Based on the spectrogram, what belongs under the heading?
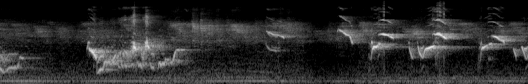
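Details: Kalimantan-origin white-rumped shama, a caged Bornean bird, giving a harsh warbled phrase then crisp high whistled downslurs repeated in quick succession, with a steady low hum behind.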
